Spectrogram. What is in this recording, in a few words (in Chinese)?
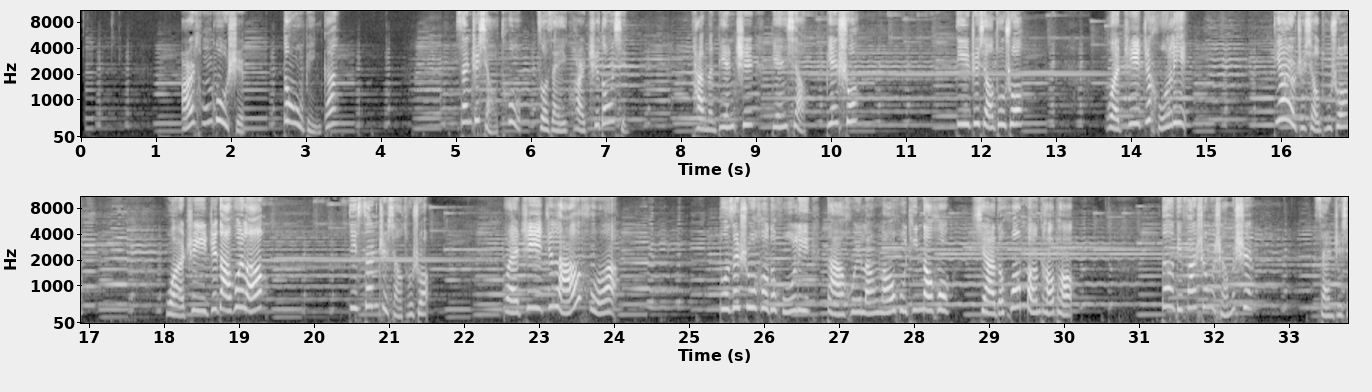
儿童读物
